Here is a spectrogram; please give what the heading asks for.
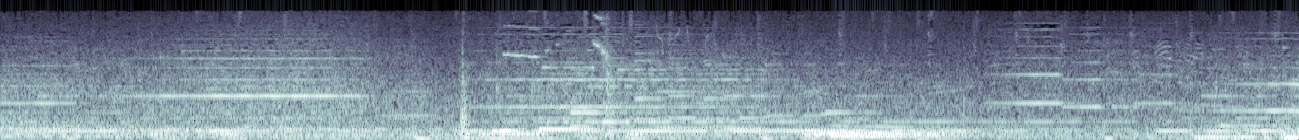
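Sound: school bus pulling up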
